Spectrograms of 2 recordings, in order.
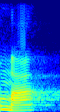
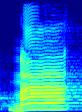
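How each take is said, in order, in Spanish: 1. Es suave, sin tono fijo. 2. Se dice con un tono ascendente. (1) "ese ma es para preguntar ... sin tono definido" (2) "segundo tono ... como ma hacia arriba"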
